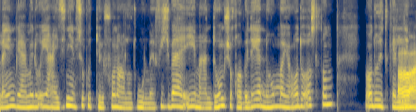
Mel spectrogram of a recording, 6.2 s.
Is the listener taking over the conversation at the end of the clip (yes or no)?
yes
